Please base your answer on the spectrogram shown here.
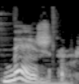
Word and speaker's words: neige: Alors neige, il y a le son est, on entend le son est, mais c'est un est qui s'écrit avec 2 lettres. C'est le est de baleine, le est de neige, le est de... Oh, qu'est-ce qu'il y avait d'autre? De reine, voilà.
